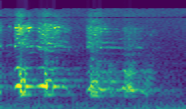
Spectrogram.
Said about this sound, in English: The dog begins to howl.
